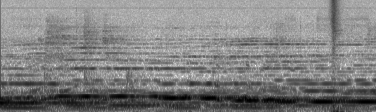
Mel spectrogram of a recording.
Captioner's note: soft sobbing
